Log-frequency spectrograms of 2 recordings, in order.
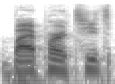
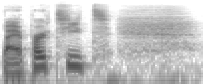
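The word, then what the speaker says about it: bipartite: So, first you pronounced it correctly, the Bipartit Patella. Petit, right? Yes. Bipartit.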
